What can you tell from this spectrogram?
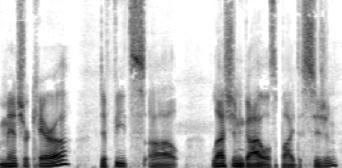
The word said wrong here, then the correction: Lachlan: You butchered his name. – How do you say Lachlan? – It? Lachlan. – Lachlan Giles? – Lachlan Giles. Okay.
